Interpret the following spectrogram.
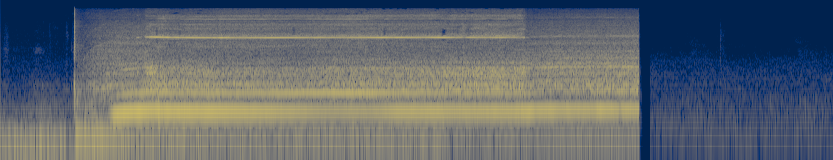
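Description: Built-in electric air pump of a King Koil queen air bed switched on with a click, spinning up quickly to a steady hum as it blows air, then cutting off suddenly about five and a half seconds later.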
